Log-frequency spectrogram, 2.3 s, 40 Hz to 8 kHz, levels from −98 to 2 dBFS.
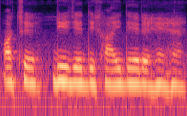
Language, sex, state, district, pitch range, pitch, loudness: Hindi, female, Gujarat, Gandhinagar, 170-185 Hz, 175 Hz, -15 LUFS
